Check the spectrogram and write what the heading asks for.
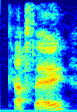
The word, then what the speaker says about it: cafe: the word cafe um so that has second syllable stress and you might even see it sometimes written with the stress on the e in american english it's going to be the a diphthong so building from the back fey cafe this is the black cat vowel so in the ipa you're going to see it like cafe so just holding that a longer and being shorter and lighter on the calf syllable and while you're at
